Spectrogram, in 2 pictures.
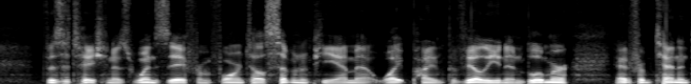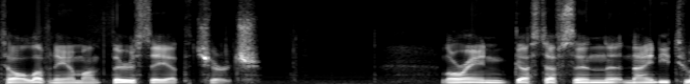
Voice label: Funeral Announcements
